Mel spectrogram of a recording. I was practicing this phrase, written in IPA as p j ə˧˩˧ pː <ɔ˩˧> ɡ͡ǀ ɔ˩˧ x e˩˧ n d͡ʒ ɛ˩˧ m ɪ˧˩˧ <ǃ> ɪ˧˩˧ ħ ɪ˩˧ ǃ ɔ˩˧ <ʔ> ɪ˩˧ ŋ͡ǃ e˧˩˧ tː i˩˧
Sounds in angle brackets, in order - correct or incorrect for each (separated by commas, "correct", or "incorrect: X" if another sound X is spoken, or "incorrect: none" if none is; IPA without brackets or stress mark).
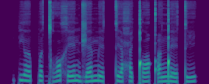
incorrect: ə˩˧, incorrect: tː, incorrect: qʼ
